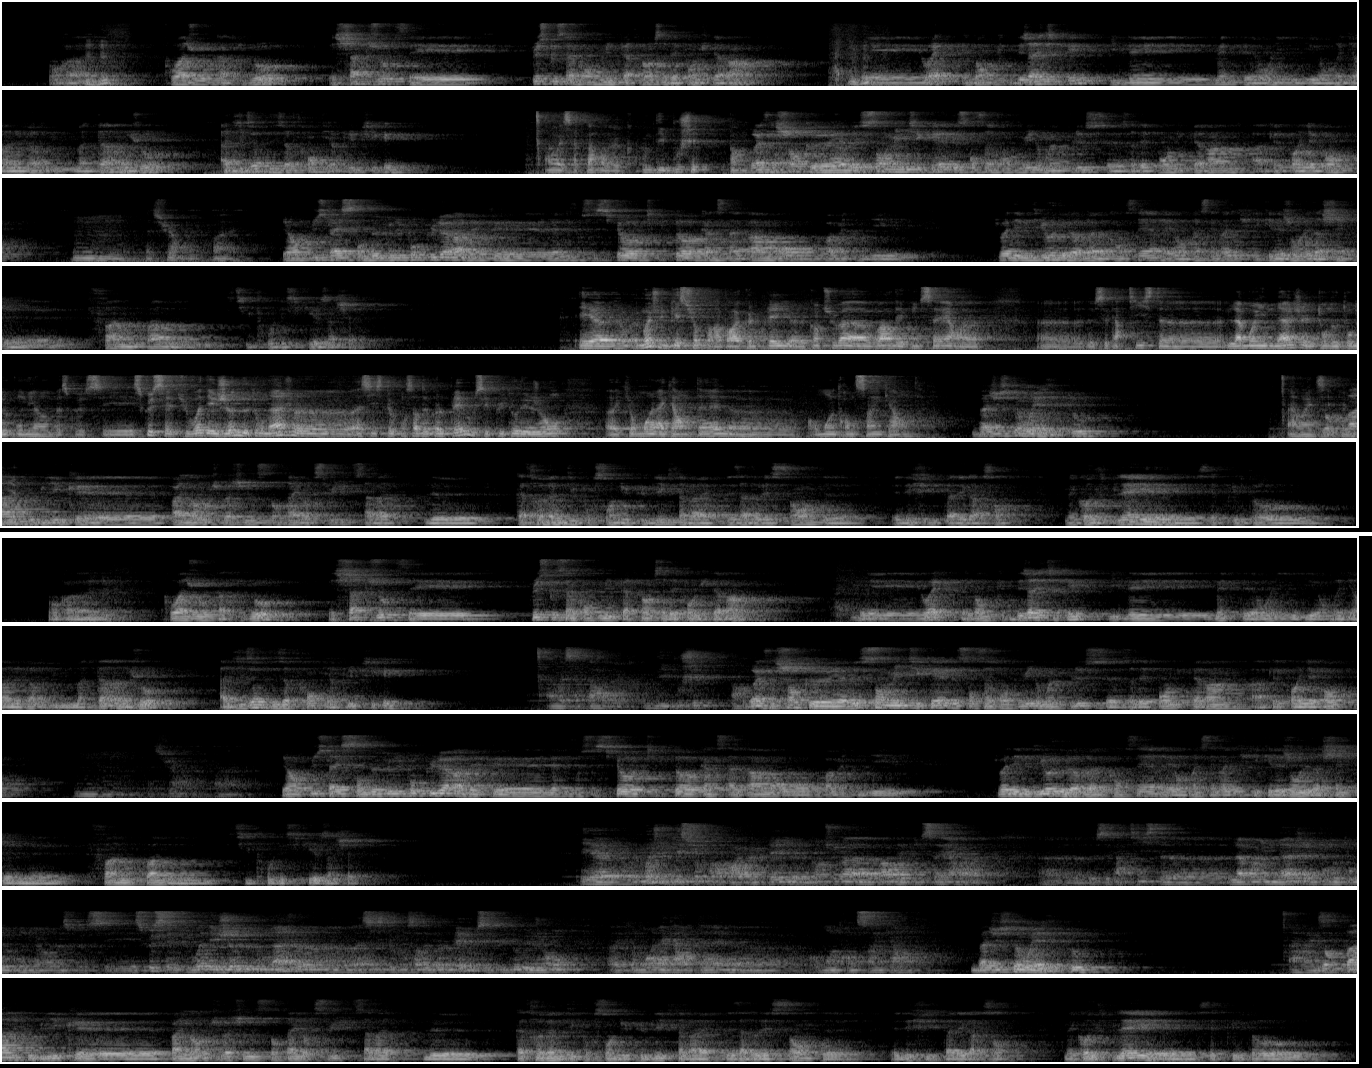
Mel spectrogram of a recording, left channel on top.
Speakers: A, on the right; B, on the left.
A: pour euh,
B: Mhm,
A: trois jours, quatre jours. Et chaque jour, c'est plus que cinquante mille personnes, ça dépend du terrain.
B: mhm,
A: Et ouais, et donc déjà les tickets, ils les mettent en ligne, on va dire à neuf heures du matin un jour. À
B: mhm.
A: dix heures, dix heures trente, il n'y a plus de tickets.
B: Ah ouais, ça part euh, comme des bouchées de pain,
A: Ouais, sachant
B: quoi.
A: qu'il
B: Ouais,
A: y a deux
B: ouais.
A: cent mille tickets, deux cent cinquante mille au moins plus, euh, ça dépend du terrain, à quel point il est grand.
B: Hmm, bien sûr, ouais, ouais.
A: Et en plus, là, ils sont devenus populaires avec euh, les réseaux sociaux, TikTok, Instagram, on va mettre des, tu vois, des vidéos de leurs euh, concerts et en vrai, c'est magnifique et les gens les achètent, euh, fans ou pas, mais s'ils trouvent des tickets, ils achètent.
B: Et euh, moi j'ai une question par rapport à Coldplay. Euh, Quand tu vas voir des concerts euh, euh, de cet artiste, euh, la moyenne d'âge, elle tourne autour de combien? Parce que c'est, est-ce que c'est, tu vois des jeunes de ton âge euh, assister au concert de Coldplay ou c'est plutôt des gens euh, qui ont moins la quarantaine, euh, enfin, au moins 35, 40?
A: Bah justement, il y a du tout.
B: Ah ouais,
A: Ils
B: c'est
A: ont
B: familial.
A: pas un public. euh, par exemple, tu vois tu me sors Taylor Swift, ça va le 90% du public, ça va être des adolescentes euh, et, des filles, pas des garçons. Mais Coldplay,
B: Hmm.
A: euh, c'est plutôt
